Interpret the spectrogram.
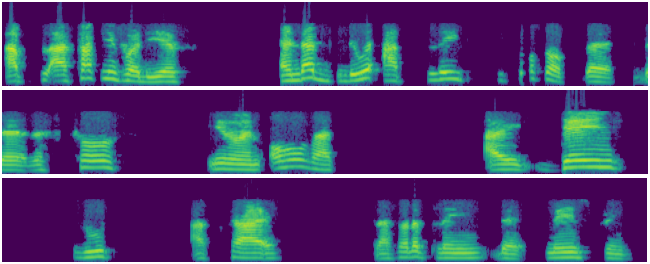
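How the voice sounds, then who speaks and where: A middle-aged Ghanaian man reminiscing as an interview guest in a halting, repetitive, animated storytelling manner. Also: fairly high pitch, no echo. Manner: halting, repeats words and phrases, animated storyteller. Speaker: interview guest, radio DJ and presenter. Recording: thin phone-like sound.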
